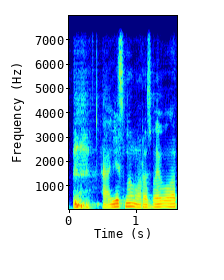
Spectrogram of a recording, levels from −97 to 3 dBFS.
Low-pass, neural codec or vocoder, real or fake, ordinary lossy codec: 7.2 kHz; codec, 44.1 kHz, 2.6 kbps, SNAC; fake; none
